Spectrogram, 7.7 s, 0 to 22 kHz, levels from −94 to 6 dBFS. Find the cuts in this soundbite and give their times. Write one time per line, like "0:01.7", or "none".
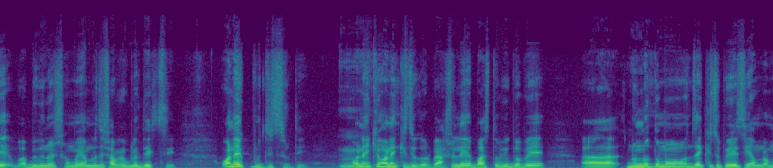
none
